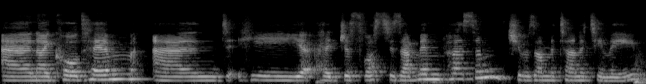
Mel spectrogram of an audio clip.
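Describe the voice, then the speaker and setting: A woman's voice with an English accent and audible room echo. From England. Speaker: real estate agent. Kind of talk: casual interview.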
